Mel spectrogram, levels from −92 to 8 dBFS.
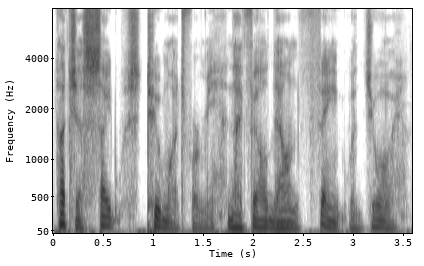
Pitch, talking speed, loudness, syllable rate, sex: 85 Hz, 250 wpm, -21 LUFS, 4.6 syllables/s, male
